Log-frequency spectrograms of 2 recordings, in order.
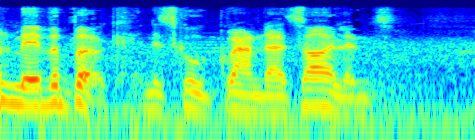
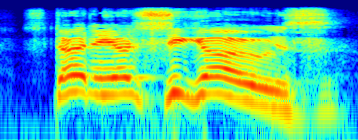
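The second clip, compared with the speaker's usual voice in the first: slow, loud and higher, a grandad booming at the wheel; booming captain; 10 semitones higher, 10 dB louder, slower than usual. Acted. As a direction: boom it out like a proud sea captain. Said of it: "Grandad boomed".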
